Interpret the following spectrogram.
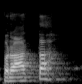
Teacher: विसर्ग जिसको ह के रूप में उच्चारण करते हैं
